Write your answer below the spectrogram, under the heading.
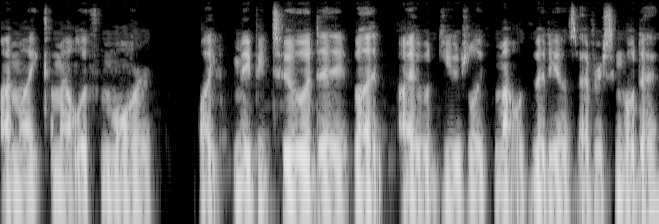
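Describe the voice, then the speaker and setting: A quiet man's voice, very deep and low in pitch, with monotone, flat intonation at a moderate pace. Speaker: gaming YouTuber. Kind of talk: let's play commentary. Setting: at home at night.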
